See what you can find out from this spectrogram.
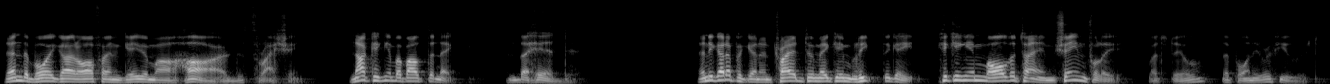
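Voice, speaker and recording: A man's voice: mid-range voice, sing-song, normal speed. Dramatic male storyteller, narrow-band sound. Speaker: audiobook narrator. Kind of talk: dramatic scripted storybook narration.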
